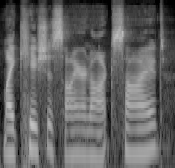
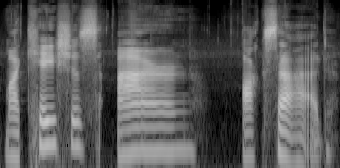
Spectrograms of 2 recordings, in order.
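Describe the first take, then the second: First: Said in the usual way. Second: Slow, words separated by pauses; measured, word-by-word enunciation; careful repetition. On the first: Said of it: "nothing sounds intelligible". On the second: Shown as a demonstration. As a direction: say it slowly so it can be understood. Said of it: "nothing sounds intelligible, so".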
